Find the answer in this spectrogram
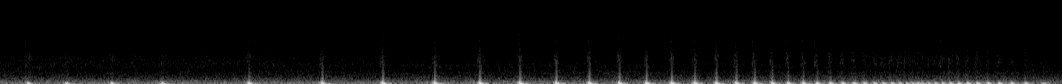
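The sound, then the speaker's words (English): Ruffed grouse drumming, a recording from the Cornell Lab of Ornithology's Macaulay Library: deep, muffled thumps that begin slow and evenly spaced, then steadily speed up into a rapid whirring roll, with no voices. “the low wavelength of the ruffed grouse sounds could keep them safe”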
